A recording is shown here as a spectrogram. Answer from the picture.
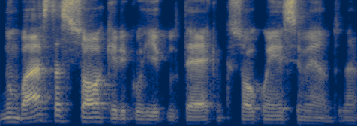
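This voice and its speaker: A man's very deep, low voice with vocal fry and lively intonation, at a fairly slow pace, on a very clean recording with a silent background. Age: 50s. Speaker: podcast host. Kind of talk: casual chat.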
